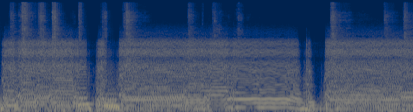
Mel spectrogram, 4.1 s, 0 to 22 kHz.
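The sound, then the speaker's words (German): A heavily distorted rhythm guitar played on the bridge pickup, with a 2000s-style digital multi-effects tone, plays chugging chords with brief choppy breaks, loud with no voices. “So klingt für mich der mit 2000er digitale Multi-Effekt Rhythmus-Gitarren-Sound.”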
